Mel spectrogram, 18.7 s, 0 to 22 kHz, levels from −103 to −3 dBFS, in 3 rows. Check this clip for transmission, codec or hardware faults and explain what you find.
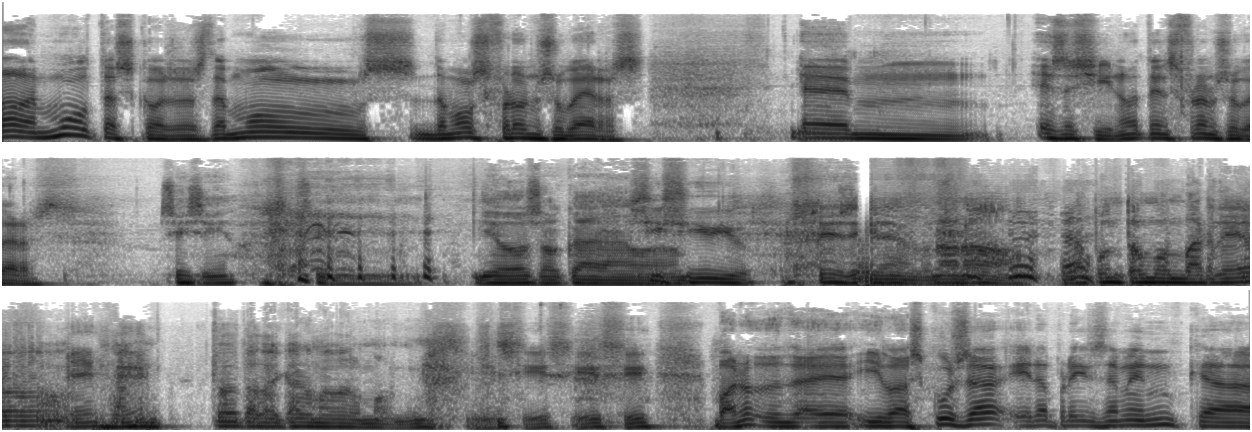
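One fault is present.

Call bitrate drop, from 10.52 s to 15.11 s. The connection's bandwidth estimate collapsed, so the encoder was forced to spend far fewer bits on the signal, and the sound fits a fall from around 96 kbps to roughly 11 kbps, held at its lowest for about 4.5 s. Coding that coarsely strips away high-frequency content and detail, so the sound turns muffled, rough and watery through that stretch, then regains its clarity as the bitrate recovers.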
